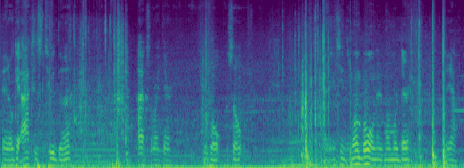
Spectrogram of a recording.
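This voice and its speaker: Hoarse male car vlogger, casual and upbeat, recorded outdoors on camera with steady background noise. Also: fairly low pitch. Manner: chatty, encouraging, halting phrasing. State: raspy from feeling unwell. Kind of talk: casual talk while working on a car.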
